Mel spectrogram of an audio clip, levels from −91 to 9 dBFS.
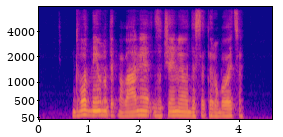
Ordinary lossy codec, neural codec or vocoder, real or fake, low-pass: Opus, 64 kbps; codec, 24 kHz, 1 kbps, SNAC; fake; 7.2 kHz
